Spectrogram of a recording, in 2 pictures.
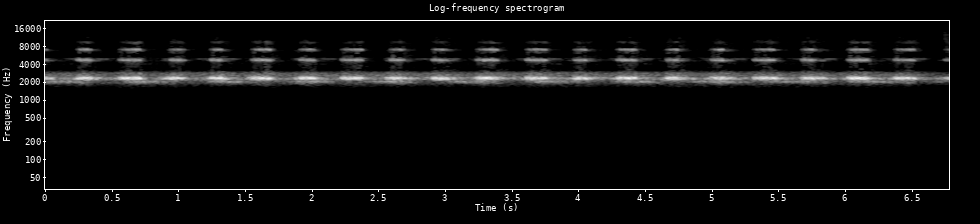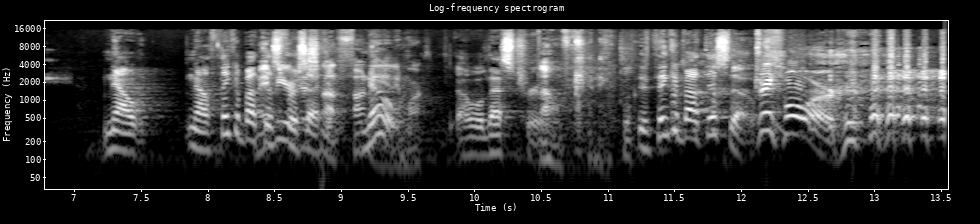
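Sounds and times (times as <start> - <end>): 
cricket chirping: 0.0 - 7.0
speech: 7.2 - 13.5
laughter: 10.7 - 13.5.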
